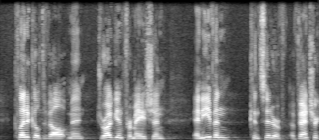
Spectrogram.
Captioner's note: none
